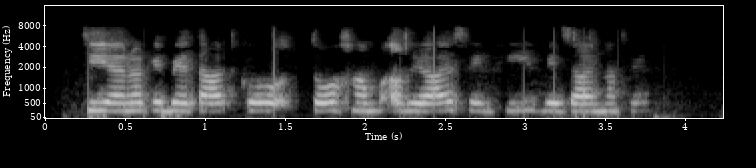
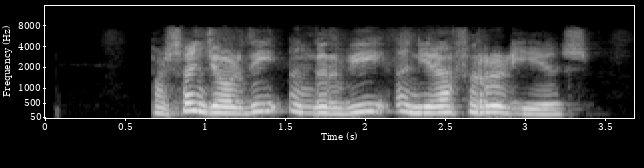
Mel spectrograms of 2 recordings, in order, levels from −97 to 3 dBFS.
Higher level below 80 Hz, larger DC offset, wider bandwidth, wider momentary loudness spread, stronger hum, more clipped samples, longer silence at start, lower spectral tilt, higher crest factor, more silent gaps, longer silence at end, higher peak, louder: about the same, -62 dBFS vs -60 dBFS; neither; about the same, 7.6 kHz vs 7.4 kHz; about the same, 9 LU vs 11 LU; neither; neither; second, 0.25 s vs 0.65 s; second, -4.5 dB/octave vs -7 dB/octave; about the same, 16 dB vs 16 dB; neither; first, 0.5 s vs 0.35 s; second, -12 dBFS vs -2 dBFS; second, -28 LUFS vs -18 LUFS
